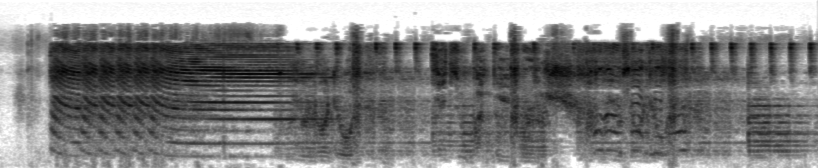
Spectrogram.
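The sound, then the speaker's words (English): A loud, blaring air horn alarm kicks in abruptly and holds for a couple of seconds, then breaks into choppy, stuttering blasts that continue to the end, dominant. “Let me sound this alarm, man.”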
